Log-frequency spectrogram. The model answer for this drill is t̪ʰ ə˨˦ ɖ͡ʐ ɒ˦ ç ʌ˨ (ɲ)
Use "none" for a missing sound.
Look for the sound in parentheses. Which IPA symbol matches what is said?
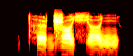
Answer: ɲ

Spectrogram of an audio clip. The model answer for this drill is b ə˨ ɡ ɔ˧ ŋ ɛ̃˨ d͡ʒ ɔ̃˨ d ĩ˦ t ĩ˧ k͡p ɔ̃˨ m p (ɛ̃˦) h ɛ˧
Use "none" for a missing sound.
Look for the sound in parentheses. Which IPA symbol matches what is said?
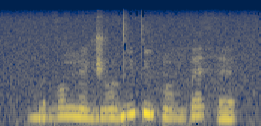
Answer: ɛ˦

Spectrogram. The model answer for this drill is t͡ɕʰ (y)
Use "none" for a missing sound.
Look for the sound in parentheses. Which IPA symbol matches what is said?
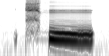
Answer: y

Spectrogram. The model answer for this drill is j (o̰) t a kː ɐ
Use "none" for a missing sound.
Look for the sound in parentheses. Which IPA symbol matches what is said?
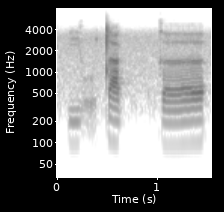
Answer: o̰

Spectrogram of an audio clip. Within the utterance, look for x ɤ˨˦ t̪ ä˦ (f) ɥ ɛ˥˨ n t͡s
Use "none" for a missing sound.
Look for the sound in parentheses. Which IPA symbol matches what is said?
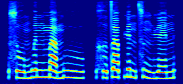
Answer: p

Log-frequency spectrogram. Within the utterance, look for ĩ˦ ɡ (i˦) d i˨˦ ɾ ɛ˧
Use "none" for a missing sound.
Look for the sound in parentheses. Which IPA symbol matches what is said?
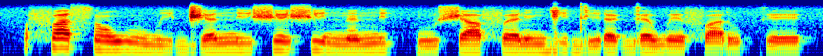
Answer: i˦˨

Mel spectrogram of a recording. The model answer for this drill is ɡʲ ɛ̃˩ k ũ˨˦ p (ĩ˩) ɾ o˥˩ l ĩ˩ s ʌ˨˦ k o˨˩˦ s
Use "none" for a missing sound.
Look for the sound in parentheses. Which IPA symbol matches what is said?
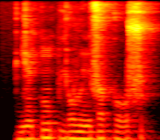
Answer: i˩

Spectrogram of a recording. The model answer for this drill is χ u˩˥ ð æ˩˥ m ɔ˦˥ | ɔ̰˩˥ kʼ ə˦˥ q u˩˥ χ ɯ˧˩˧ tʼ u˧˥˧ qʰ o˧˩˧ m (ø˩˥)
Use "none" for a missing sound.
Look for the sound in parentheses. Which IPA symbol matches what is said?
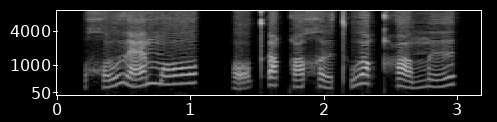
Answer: ɘ˩˥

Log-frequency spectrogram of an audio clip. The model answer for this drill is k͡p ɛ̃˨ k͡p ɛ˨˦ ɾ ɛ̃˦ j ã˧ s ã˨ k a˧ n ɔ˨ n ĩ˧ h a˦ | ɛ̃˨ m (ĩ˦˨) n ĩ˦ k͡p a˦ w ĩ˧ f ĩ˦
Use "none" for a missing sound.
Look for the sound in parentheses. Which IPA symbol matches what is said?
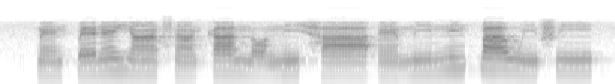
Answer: ĩ˧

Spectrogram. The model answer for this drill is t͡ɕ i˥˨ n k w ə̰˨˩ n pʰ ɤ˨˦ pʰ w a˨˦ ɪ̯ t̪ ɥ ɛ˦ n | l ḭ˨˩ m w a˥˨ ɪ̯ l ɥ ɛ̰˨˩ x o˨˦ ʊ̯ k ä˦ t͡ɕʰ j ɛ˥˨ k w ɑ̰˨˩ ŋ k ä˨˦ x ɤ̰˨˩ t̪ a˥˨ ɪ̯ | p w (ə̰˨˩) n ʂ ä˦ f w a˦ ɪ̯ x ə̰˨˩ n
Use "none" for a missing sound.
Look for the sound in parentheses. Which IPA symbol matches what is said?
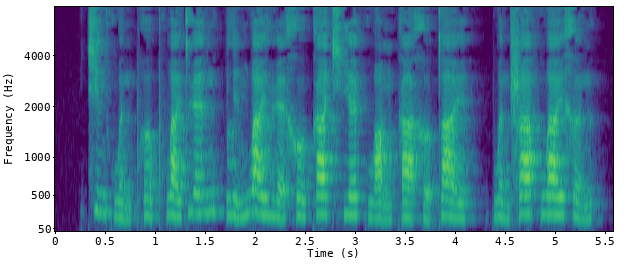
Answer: ə̰˨˩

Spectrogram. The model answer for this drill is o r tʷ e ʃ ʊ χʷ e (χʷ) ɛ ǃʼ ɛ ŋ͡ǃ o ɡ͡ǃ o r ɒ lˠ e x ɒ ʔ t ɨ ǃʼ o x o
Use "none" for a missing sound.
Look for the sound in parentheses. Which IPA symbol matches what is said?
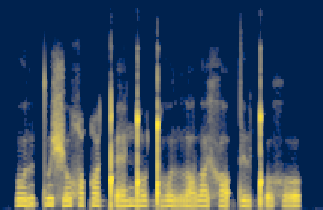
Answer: qʷ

